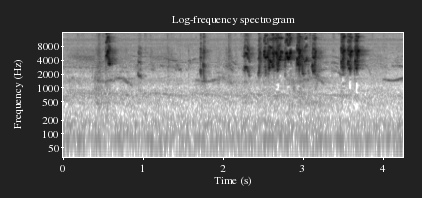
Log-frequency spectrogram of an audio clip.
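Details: Chirping lovebirds in a happy mood, scattered single chirps building into a dense, harsh chattering burst, faint whistles and a low hum.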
